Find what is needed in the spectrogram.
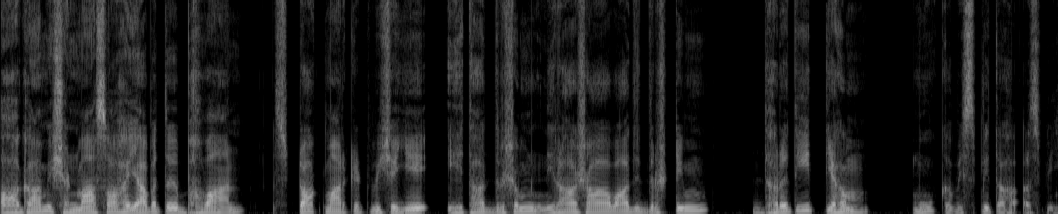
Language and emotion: Sanskrit, surprised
